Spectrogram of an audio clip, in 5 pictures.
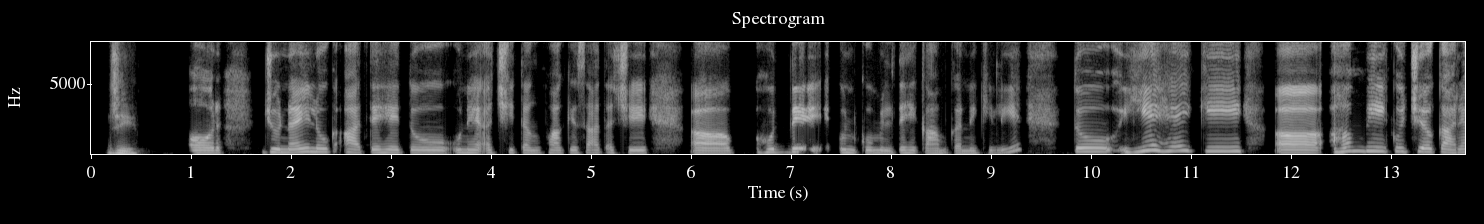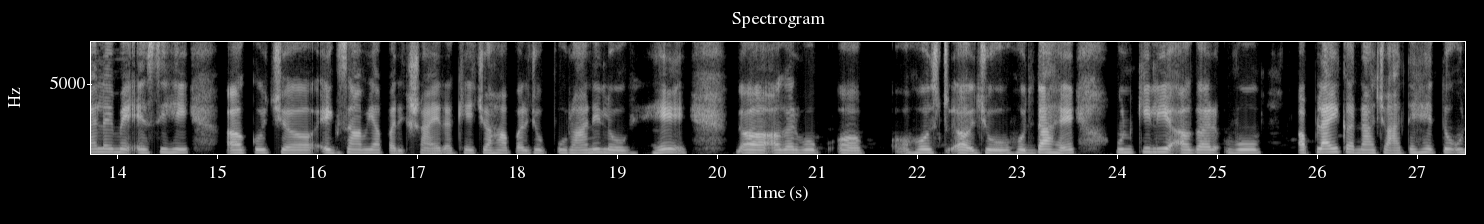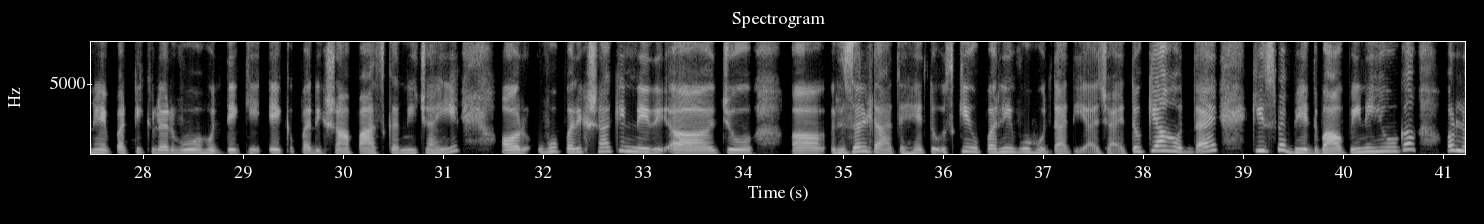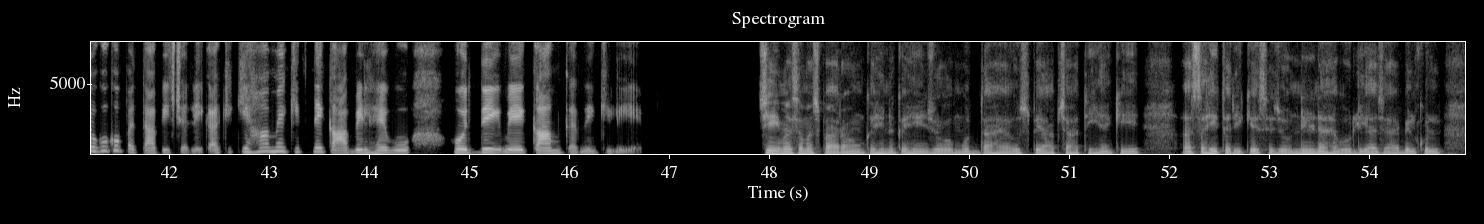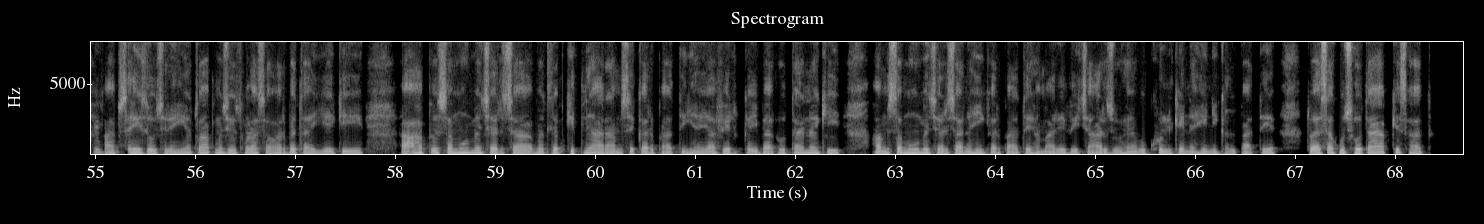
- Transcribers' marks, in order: in English: "एग्ज़ाम"; in English: "होस्ट"; in English: "अप्लाई"; in English: "पर्टिकुलर"; in English: "पास"; in English: "रिजल्ट"
- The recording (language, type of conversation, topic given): Hindi, advice, हम अपने विचार खुलकर कैसे साझा कर सकते हैं?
